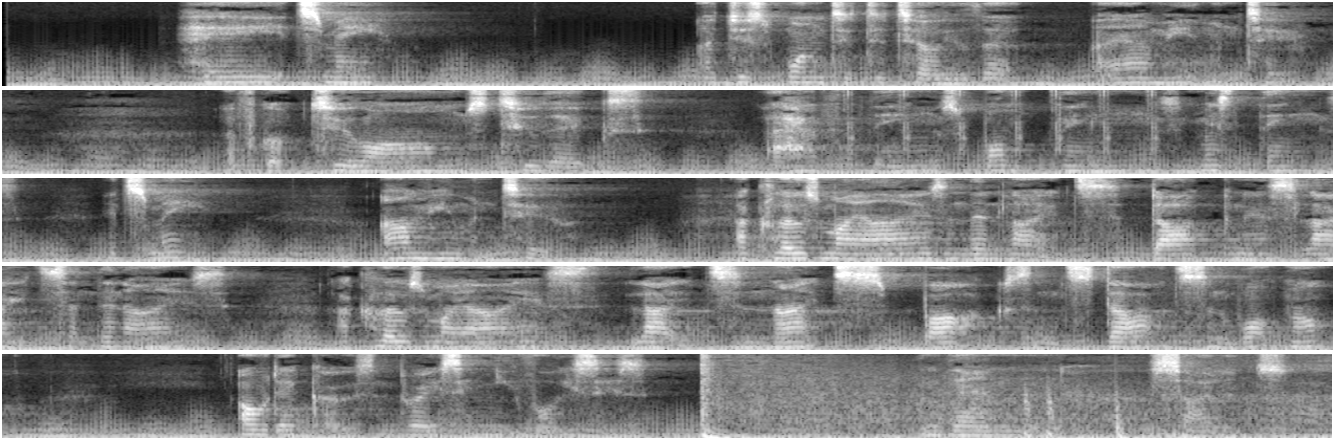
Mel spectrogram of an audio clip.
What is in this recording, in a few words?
commercial, English US, female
